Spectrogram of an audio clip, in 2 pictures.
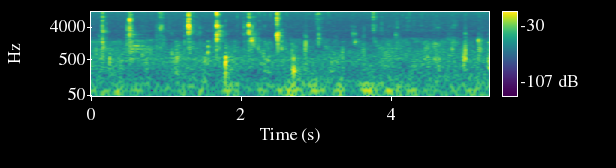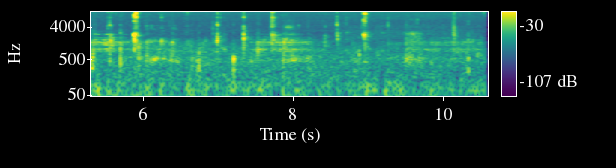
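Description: Close-miked chewing of rice and fish curry, with many short wet mouth clicks and lip smacks scattered throughout.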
